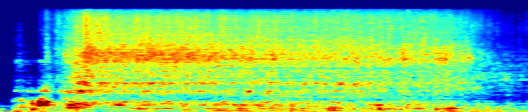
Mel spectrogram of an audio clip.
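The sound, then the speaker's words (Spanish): A flush of a Porongo-brand pull-chain toilet chain: a short clack, then a loud, steady rush of water that holds for several seconds before tapering off near the end. No one speaks. “Bueno, muchos me preguntaron en mis historias qué cadena de baño es la que uso y bueno, este es el de la marca Porongo.”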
